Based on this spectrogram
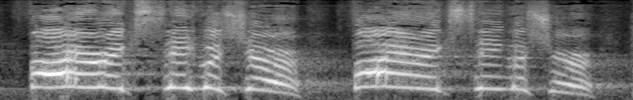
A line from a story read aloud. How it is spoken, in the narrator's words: They started screaming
